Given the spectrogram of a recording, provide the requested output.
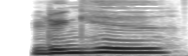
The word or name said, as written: lynghede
